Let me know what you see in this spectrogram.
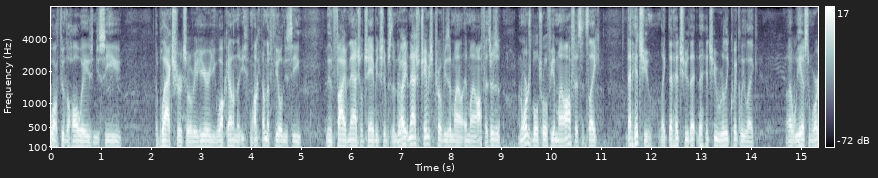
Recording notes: Live on …'s Korner from Lucas Oil Stadium. The Capital One Orange Bowl Media Tour presented by Duffy’s Sports Grill heads to Big 10 Media Days in Indianapolis.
